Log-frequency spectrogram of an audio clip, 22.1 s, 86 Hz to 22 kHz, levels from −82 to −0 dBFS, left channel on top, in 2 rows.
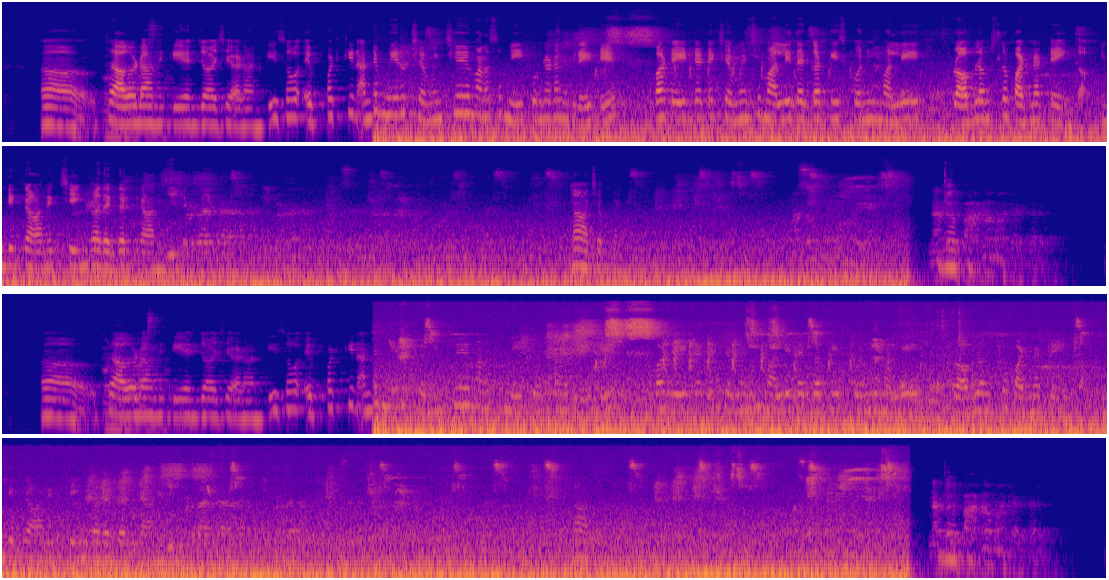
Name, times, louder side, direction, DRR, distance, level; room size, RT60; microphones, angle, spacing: voice 1, 0.4-9.2 9.5-12.7 16.7-17.3 20.4-20.6, left 4 dB, 40° left, 12 dB, 0.7 m, -38 dB
voice 2, 1.0-1.7 11.7-12.3 12.6-16.3 18.0-18.4 18.9-19.8 20.3-21.5, right 2 dB, 50° right, -1 dB, 5.1 m, -48 dB
sound 1, 3.7-20.1, right 6 dB, 80° right, 0.4 m, -26 dB
13.0 x 9.7 x 7.7 m, 0.68 s
head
